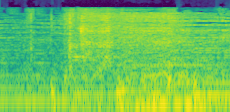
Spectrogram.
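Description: Background music over a car engine starting: a click about half a second in, then a rush and a steady low rumble as the engine runs.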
